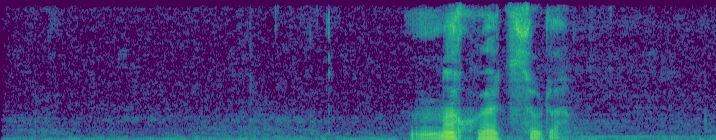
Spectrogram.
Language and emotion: Russian, neutral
